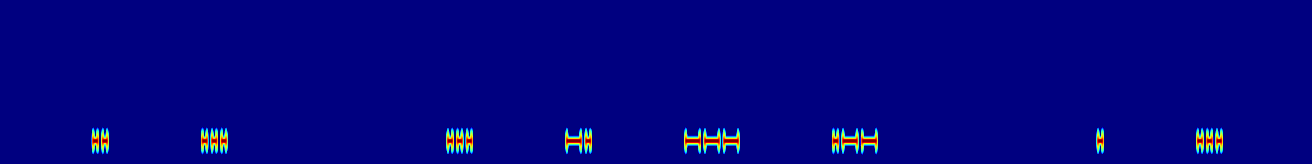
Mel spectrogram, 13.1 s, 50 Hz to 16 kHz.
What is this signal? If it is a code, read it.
Morse code, heard as a keyed tone, about 25 wpm, spaced as for 8 wpm, 570 Hz. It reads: IS SNOW ES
